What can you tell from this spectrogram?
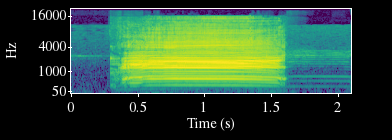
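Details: A single sheep gives one loud, sustained, steady bleat of over a second, richly harmonic, followed by a faint distant bleat.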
